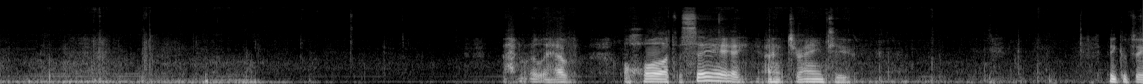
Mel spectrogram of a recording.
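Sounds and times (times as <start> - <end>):
low rumbling background: 0.0 - 3.4, 4.2 - 11.4
footsteps of a person walking: 0.0 - 4.7, 7.2 - 11.4
speech: 5.1 - 8.6, 11.1 - 11.4.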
